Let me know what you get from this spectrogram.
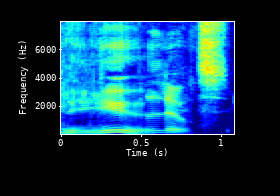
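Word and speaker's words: Loup: actually pronounce l Pearl actually it's l just like Lou like in English the name Lou because Lou is a wolf in French right like a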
